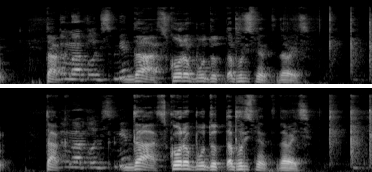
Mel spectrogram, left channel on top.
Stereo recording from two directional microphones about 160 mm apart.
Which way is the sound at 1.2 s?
15° right (ahead or behind).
